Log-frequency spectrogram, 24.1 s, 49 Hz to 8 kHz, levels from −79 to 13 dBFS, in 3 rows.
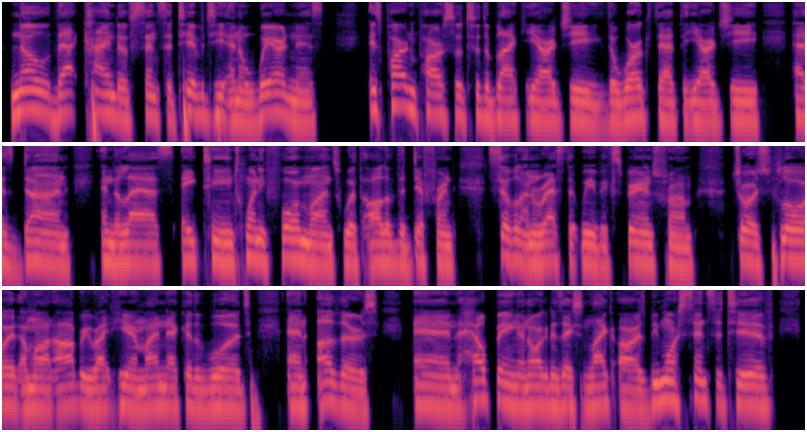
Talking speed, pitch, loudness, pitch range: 155 wpm, 115 Hz, -22 LUFS, 110-130 Hz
